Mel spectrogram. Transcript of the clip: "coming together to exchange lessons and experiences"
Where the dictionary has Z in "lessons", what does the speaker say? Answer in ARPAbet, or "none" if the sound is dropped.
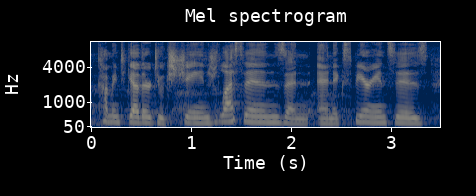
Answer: Z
